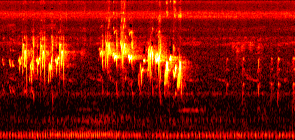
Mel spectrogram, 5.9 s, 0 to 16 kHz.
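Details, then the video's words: Sooty-headed bulbul calls heard during a bird-trapping session with fighting birds, four against one: bursts of bright chirpy notes in two clusters, then fainter scattered chips, over a steady low hum. "4 lawan 1 Mampukah Sang Fighter Mengalahkan nya"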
